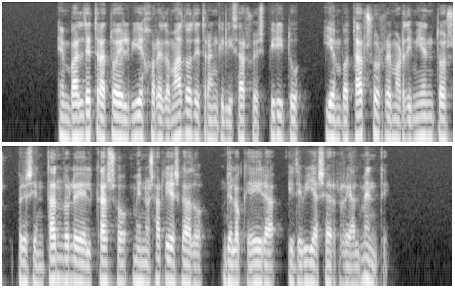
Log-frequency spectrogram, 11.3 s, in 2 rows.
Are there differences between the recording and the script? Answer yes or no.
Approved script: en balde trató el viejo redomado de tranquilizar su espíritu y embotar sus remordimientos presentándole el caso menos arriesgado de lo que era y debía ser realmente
no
